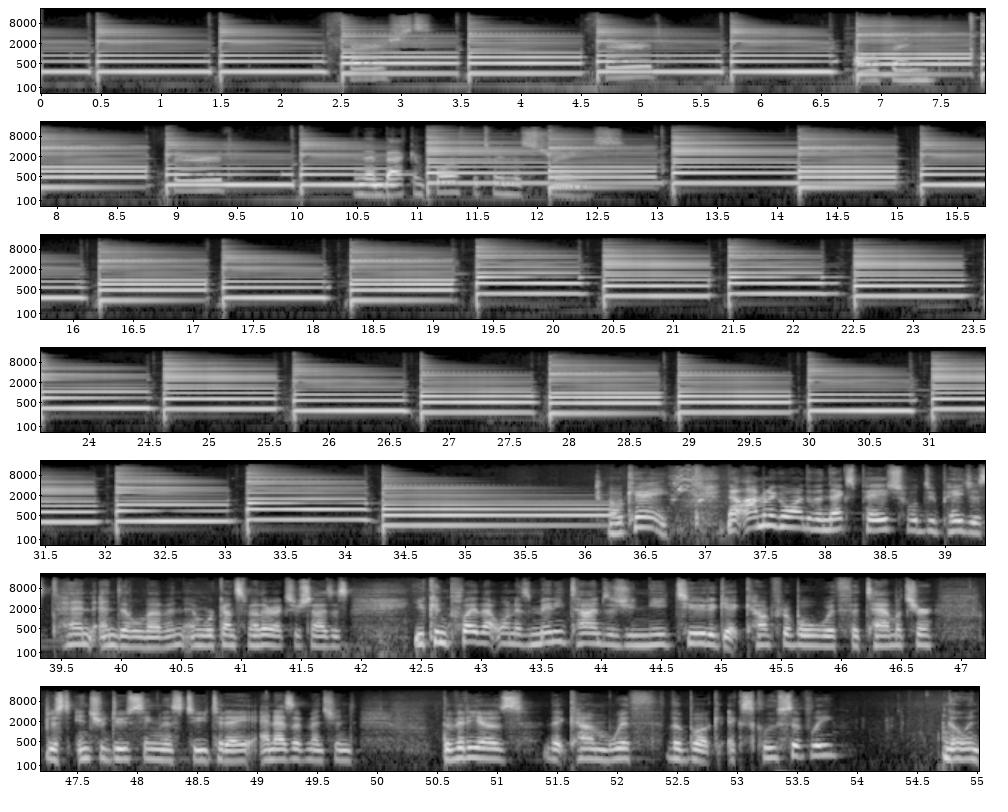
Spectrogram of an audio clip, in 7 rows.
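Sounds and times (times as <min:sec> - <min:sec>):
guitar single plucked notes: 0:00.0 - 0:46.5.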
